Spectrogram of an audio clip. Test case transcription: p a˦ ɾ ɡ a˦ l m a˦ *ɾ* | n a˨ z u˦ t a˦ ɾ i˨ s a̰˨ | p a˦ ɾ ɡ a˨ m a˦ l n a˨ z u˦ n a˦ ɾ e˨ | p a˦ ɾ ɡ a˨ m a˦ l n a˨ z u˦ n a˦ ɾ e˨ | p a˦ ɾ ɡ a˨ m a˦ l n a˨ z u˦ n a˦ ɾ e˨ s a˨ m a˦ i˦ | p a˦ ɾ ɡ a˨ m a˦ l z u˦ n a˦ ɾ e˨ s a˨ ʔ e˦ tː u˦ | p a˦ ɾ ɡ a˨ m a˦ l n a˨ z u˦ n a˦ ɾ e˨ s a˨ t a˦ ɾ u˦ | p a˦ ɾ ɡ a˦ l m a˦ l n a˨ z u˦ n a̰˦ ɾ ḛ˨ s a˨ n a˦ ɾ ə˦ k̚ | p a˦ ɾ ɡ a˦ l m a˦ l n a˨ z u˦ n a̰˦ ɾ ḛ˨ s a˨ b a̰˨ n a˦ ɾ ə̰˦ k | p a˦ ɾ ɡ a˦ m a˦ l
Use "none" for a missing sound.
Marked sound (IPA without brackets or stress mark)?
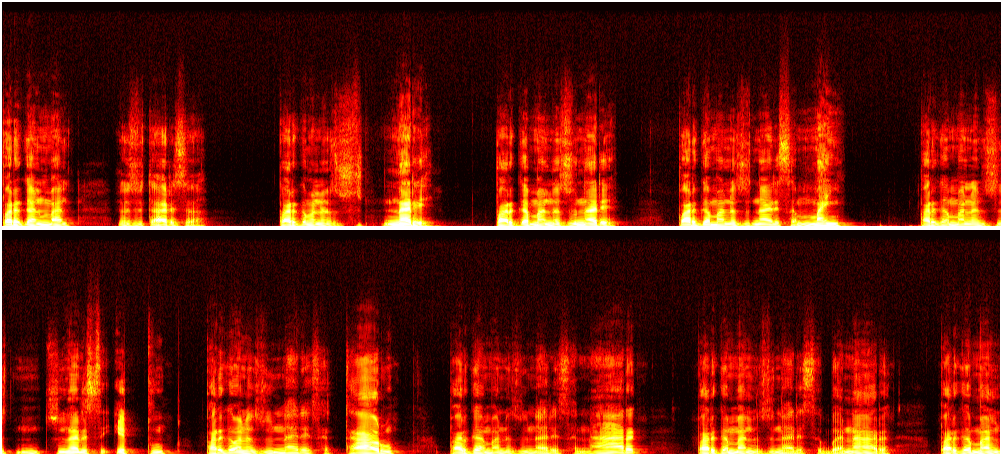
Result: l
